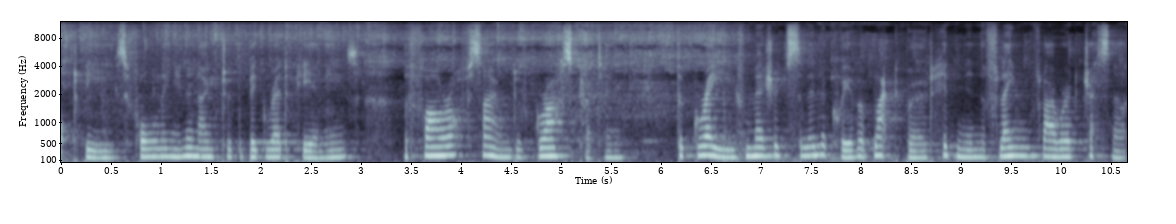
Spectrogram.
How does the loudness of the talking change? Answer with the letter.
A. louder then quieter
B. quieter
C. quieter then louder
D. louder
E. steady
E.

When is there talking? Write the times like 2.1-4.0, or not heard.
0.0-10.6.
